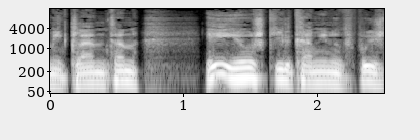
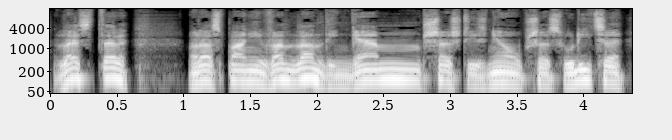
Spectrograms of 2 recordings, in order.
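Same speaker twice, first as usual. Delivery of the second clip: ordinary delivery, nothing marked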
